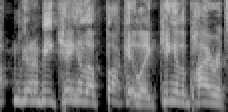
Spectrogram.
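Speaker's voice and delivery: put-on angry voice. Speaker retelling Luffy's declaration on the platform, mock-angry Luffy declaration. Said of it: "all angry and shit".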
